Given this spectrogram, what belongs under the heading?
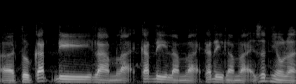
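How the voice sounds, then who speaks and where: Fairly low in pitch, a man talks at a very fast pace with ordinary pitch variation. The sound is dry with no echo. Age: 30s. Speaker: bonsai grower and video host. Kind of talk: casual vlog talk to camera. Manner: hesitant with many fillers. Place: garden. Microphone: phone near.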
